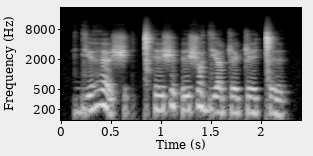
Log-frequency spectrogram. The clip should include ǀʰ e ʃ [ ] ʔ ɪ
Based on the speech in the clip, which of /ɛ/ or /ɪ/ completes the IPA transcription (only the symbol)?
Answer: ɪ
